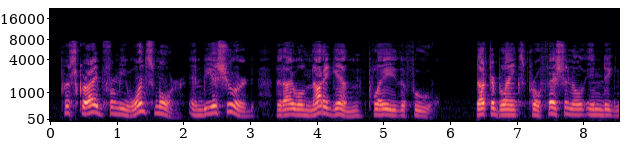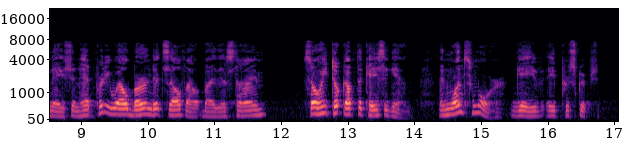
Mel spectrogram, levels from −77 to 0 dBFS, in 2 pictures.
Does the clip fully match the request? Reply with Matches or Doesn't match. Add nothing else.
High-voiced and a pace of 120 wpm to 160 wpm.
Doesn't match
